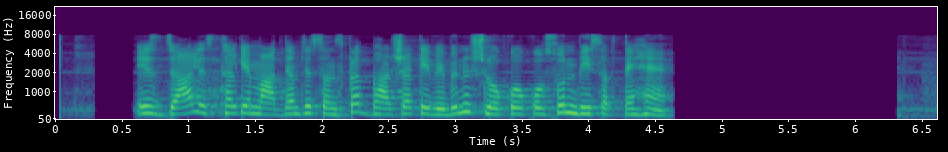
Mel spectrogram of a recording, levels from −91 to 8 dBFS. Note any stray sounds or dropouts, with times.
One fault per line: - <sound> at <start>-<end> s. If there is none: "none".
none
